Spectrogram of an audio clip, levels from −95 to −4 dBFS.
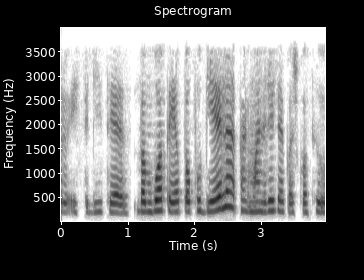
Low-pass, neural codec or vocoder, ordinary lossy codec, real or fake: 3.6 kHz; codec, 24 kHz, 0.9 kbps, WavTokenizer, small release; AAC, 24 kbps; fake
